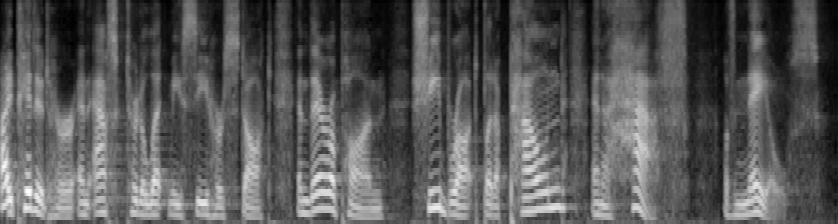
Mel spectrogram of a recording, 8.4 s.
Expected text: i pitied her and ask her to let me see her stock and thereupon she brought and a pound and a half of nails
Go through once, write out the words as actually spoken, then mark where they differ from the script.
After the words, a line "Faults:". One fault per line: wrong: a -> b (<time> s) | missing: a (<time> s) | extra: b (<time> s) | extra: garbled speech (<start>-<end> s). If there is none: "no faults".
i pitied her and asked her to let me see her stock and thereupon she brought but a pound and a half of nails
Faults:
wrong: ask -> asked (0.9 s)
wrong: and -> but (4.9 s)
